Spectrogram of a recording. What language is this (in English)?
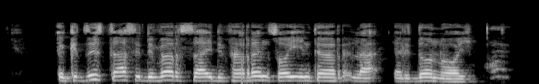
Esperanto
